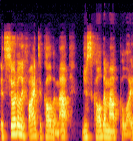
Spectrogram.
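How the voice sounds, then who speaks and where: A man's bright, sharp tone with a non-native accent. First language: not English. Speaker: competitive card game player. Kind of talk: podcast interview. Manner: halting, many fillers.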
